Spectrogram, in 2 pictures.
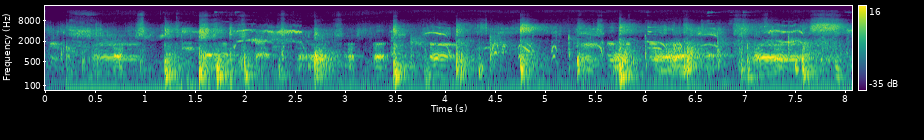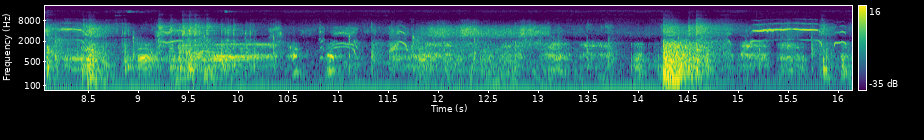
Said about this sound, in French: Il s'aperçoit que ces bruits, cris, sortent de derrière la porte condamnée. Et à chaque fois qu'il y a un coup dans la porte, ça la fait vibrer.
